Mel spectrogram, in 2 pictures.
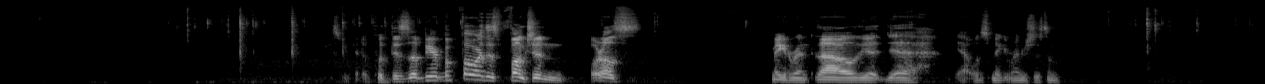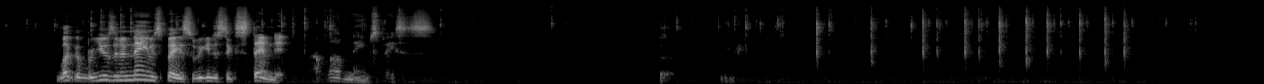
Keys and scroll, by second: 1.5-4.8 typing, 6.0-6.6 typing, 7.7-8.4 typing, 16.9-23.7 typing.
